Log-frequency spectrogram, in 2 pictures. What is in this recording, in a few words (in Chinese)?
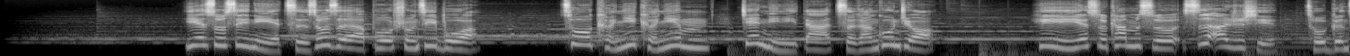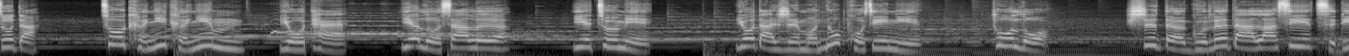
凉山彝语; 以色列以土买; nuosu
